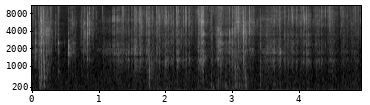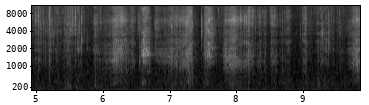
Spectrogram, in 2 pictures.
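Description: A metal blade scrapes a solid white bar of soap with a green rim, held in the palm, shaving off crumbly flakes and powder. The sound is a quiet, steady run of dry, bright scratching and crunching strokes with almost no low end. Faint, short bursts rise and fall as the blade drags across the bar.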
